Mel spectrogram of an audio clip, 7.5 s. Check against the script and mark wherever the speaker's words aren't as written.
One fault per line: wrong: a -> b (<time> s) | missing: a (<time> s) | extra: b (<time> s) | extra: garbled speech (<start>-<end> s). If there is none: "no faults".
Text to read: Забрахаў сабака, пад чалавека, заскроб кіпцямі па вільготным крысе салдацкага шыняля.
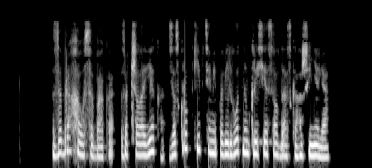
no faults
